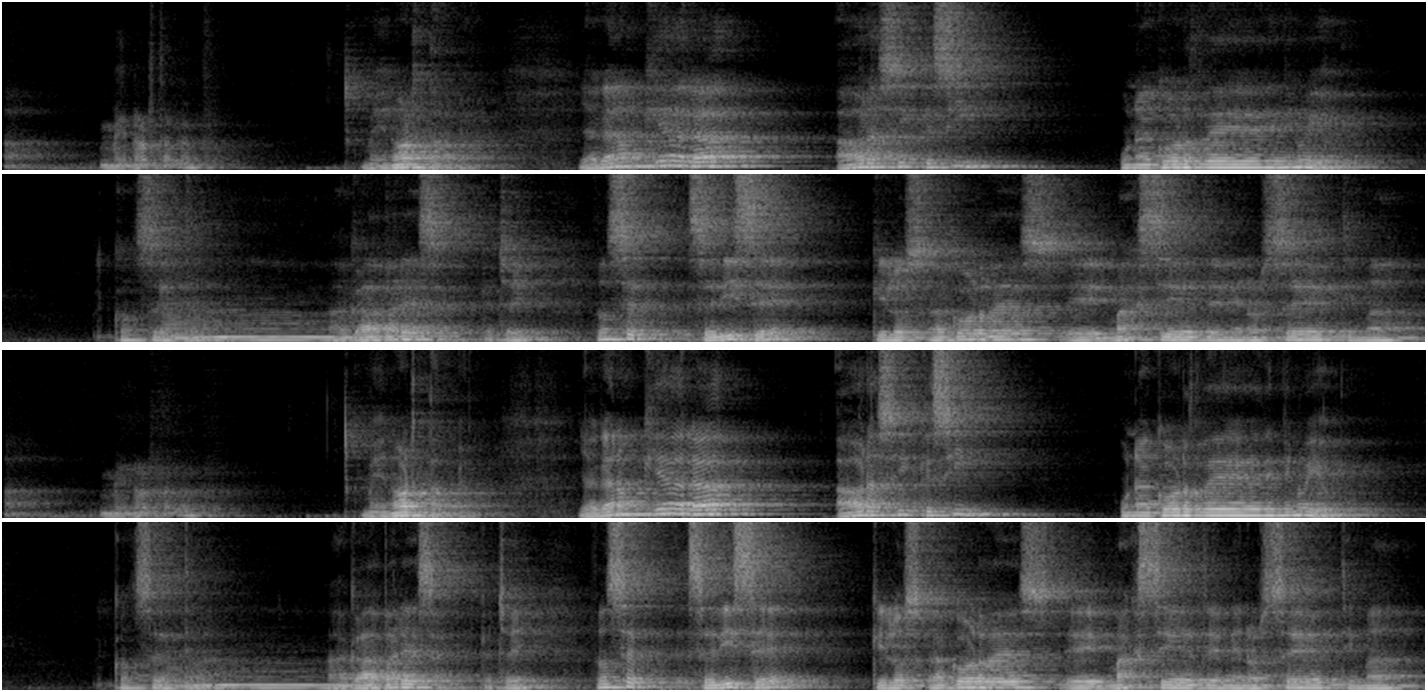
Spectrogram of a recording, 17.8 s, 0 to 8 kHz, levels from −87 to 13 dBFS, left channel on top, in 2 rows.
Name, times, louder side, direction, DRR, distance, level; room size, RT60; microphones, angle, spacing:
voice 1, 0.6-1.2 9.5-9.6 9.8-11.3, left 1 dB, 85° left, 3 dB, 0.9 m, -29 dB
voice 2, 2.2-2.9 3.6-4.5 5.2-6.2 7.0-8.4 9.6-10.2 10.9-11.7 12.0-12.2 12.6-13.8 14.3-17.6, right 2 dB, 45° right, 2 dB, 0.7 m, -22 dB
7.6 x 7.6 x 3.1 m, 1.1 s
head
